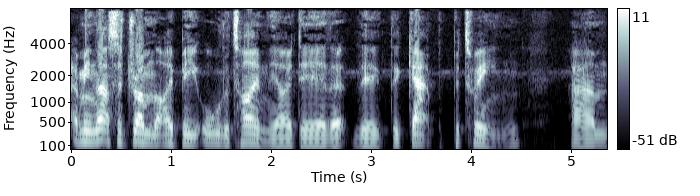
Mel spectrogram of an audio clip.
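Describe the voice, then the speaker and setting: A man at a medium pitch with a normal speaking voice, ordinary pitch variation and a moderate pace. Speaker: podcast host. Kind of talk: casual chat.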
